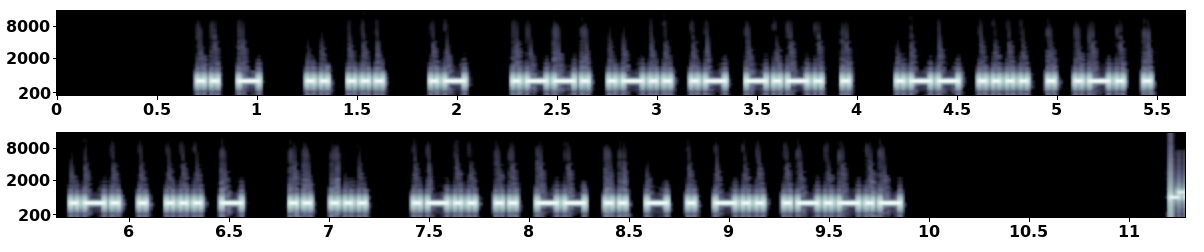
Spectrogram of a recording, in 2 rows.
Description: Morse code, heard as a keyed tone, about 36 wpm, 700 Hz. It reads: IT IS A PLACE WHERE REST IS LIMITED.
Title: Sentences from Top 1000 Words - Review Part 6 - 35wpm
